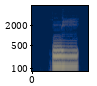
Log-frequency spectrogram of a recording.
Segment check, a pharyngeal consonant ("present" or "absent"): absent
